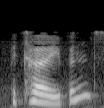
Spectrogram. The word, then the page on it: betäubend: Bas-Rhin; Herrlisheim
